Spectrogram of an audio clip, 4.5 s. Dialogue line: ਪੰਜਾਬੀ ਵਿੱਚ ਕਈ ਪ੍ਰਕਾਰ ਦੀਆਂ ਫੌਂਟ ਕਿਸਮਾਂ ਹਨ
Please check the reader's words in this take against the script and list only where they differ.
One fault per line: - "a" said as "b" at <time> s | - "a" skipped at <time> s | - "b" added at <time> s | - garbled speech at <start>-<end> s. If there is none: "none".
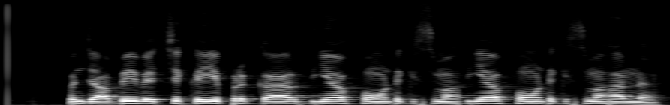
- "ਦੀਆਂ ਫੌਂਟ ਕਿਸਮਾਂ" added at 3.0 s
